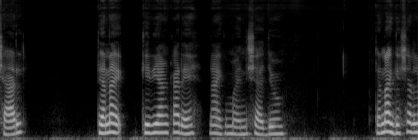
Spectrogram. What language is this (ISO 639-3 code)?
mas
